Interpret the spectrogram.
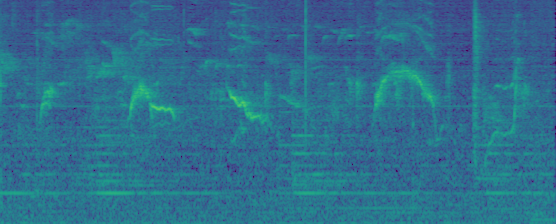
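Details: Common starling song, a rambling, irregular potpourri with imitations rather than a fixed song: slurred whistles, rising and falling notes and sharp clicks, with irregular pauses over a faint steady hum.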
